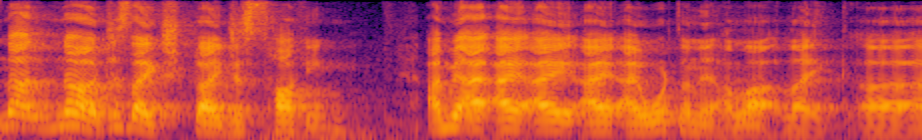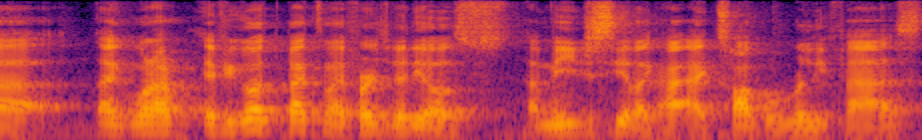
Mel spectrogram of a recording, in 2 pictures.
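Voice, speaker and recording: The voice swings very widely in pitch. It moves at a fairly quick pace. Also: man, fairly high pitch for a man. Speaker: car detailing youtuber. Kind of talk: casual podcast interview. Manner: fast; mumbling.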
